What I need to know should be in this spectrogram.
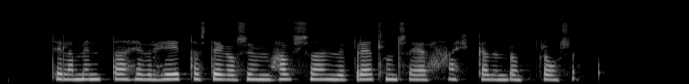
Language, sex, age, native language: Icelandic, female, 20-29, Icelandic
